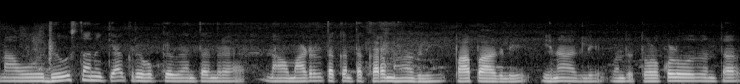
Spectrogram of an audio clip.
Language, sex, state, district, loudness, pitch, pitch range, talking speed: Kannada, male, Karnataka, Dharwad, -19 LUFS, 155 Hz, 150-160 Hz, 140 wpm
